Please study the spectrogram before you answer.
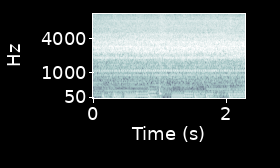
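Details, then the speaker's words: Arrma Outcast 8S RC car with a Castle 2028 motor, just after installing a double cooling fan, powered by two LiPo batteries. A constant high-pitched airy whir at steady speed with no scraping or rattling: both cooling fans running properly. "Voilà, on entend bien. Voilà. Voilà, donc les doubles fans tournent bien."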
